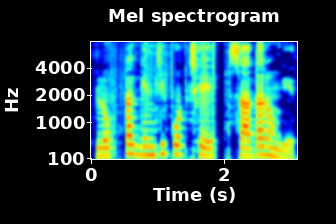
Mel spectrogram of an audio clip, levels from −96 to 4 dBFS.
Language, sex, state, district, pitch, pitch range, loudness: Bengali, female, West Bengal, Alipurduar, 200 Hz, 185-215 Hz, -19 LUFS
